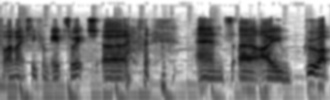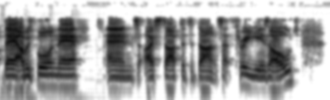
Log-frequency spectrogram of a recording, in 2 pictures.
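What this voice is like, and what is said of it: Australian accent. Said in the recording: “the Australian accent that I have”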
